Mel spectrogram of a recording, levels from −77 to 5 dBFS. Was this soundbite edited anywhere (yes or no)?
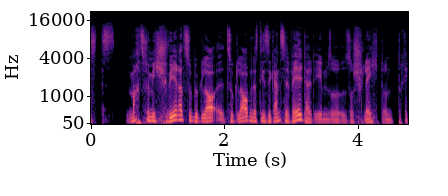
no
